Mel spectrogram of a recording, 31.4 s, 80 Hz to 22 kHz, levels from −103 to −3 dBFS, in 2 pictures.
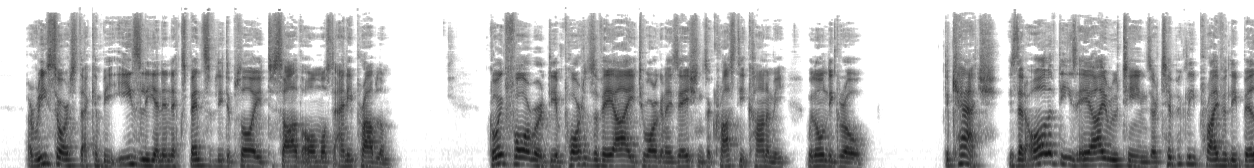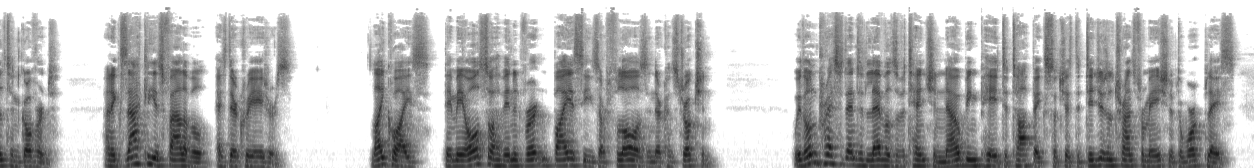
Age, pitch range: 30-49, 125-145 Hz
